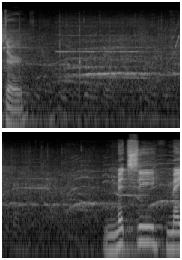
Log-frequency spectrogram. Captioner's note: cheering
